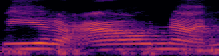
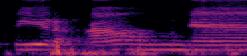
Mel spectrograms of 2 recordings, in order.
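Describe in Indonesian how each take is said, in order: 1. Na terakhir itu pendek. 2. Na terakhir itu dipanjangkan. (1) "na pendek eh" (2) "jangan baca fir'auna, tak"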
